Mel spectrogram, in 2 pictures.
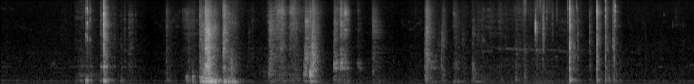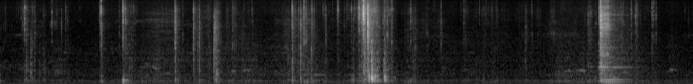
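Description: Hands moving wires and soldering tools about on a hard floor: scattered clicks, knocks and short rustles at an irregular pace, with three louder bumps spread through.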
